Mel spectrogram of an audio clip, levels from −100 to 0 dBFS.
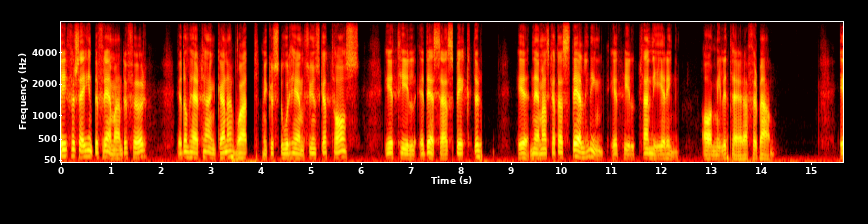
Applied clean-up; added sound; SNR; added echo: neural diffusion model UNIVERSE++.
